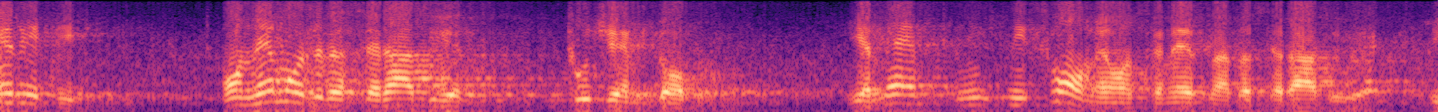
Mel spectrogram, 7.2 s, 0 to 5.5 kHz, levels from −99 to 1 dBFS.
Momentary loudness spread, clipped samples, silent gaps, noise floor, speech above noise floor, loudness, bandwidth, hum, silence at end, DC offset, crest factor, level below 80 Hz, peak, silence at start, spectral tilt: 16 LU; under 0.1%; none; -40 dBFS; 26 dB; -14 LUFS; 5.4 kHz; none; 0 s; under 0.1%; 14 dB; -48 dBFS; 0 dBFS; 0 s; -6 dB/octave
